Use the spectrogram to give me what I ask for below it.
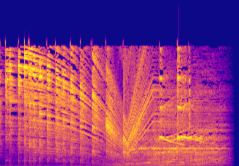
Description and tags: Clanged railing morphing into a guitar slide
absynth, bang, clang, envelope, fx, guitar, morph, pitch-shift, rail, slide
